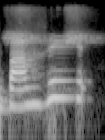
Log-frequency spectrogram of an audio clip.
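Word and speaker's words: बाह्यः: जो पहला शब्द है उसका उच्चारण बाह्य ऐसे होगा। वाह या वाह, वाह तो भा आधा है और या जो है वो बड़ा बड़े आ की मात्रा है उसमें और फिर विसर्ग भी है, तो हमें वाह या संयोगजा ऐसे करना पड़ेगा।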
